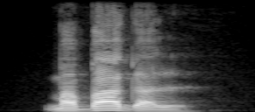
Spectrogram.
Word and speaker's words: mabagal: Mabagal kumain si Chris.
